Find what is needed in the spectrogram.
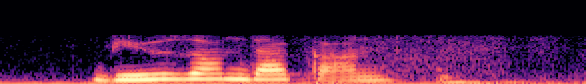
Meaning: Byzantine
- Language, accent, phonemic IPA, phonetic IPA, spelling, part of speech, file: Armenian, Eastern Armenian, /bjuzɑndɑˈkɑn/, [bjuzɑndɑkɑ́n], բյուզանդական, adjective, Hy-բյուզանդական.ogg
